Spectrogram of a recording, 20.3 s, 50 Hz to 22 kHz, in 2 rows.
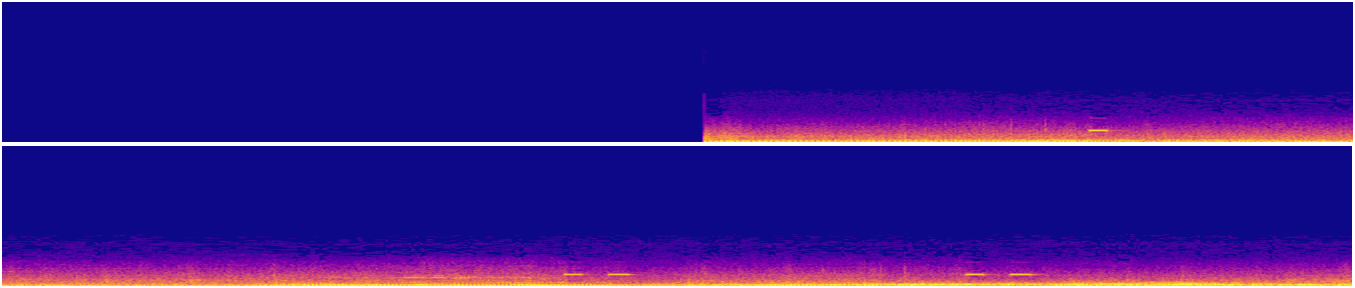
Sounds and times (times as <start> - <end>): Beep, bleep: 8.1 - 8.4, 14.4 - 14.9, 17.4 - 18.0.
